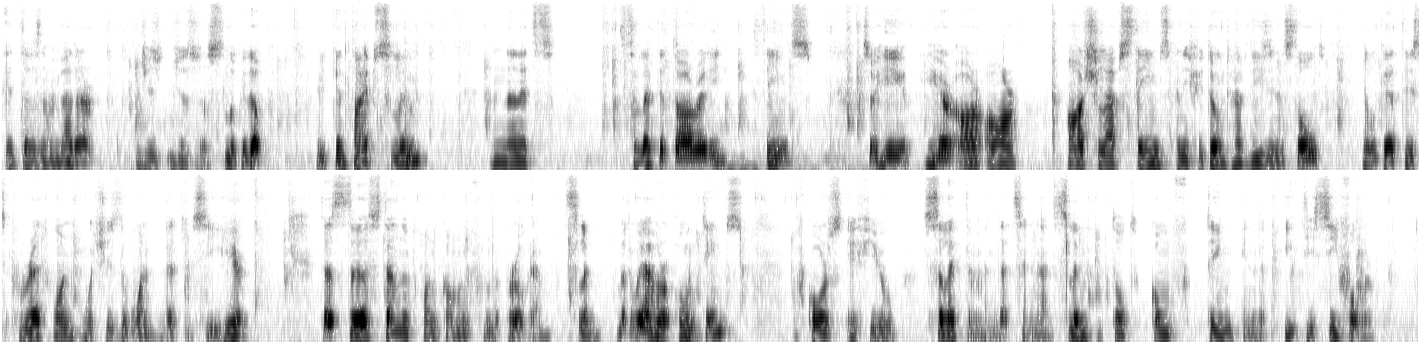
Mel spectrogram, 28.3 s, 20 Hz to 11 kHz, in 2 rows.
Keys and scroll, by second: 3.2-4.5 typing.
